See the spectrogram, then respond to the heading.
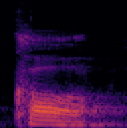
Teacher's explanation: ख के उच्चारण करते समय जो वायु है वो अधिक मात्रा में बाहर निकलती है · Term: महाप्राण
